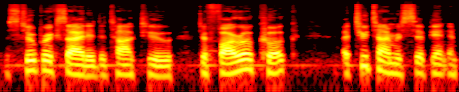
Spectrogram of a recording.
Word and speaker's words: Tifiro: My name is Tifiro. The name is spelled in the African pronunciation with Tifi. So the I's sound like A's, but they're pronounced with I's, spelled with I's, I should say.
